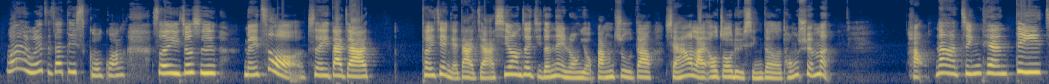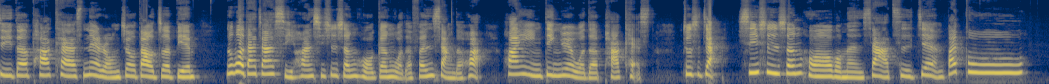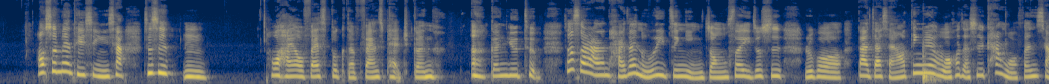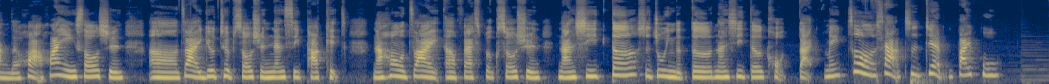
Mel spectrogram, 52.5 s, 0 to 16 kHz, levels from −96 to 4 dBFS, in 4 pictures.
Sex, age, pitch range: female, 20-39, 215-300 Hz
